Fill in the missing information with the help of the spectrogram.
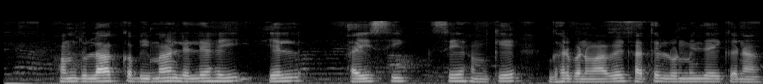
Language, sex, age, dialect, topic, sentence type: Bhojpuri, male, 25-30, Western, banking, question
